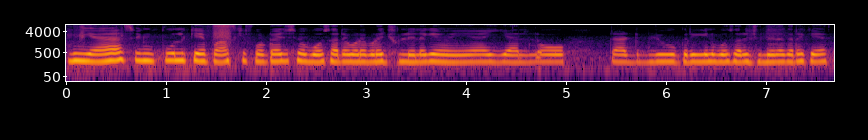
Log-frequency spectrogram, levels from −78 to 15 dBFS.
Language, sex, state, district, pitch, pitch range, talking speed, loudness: Hindi, female, Uttar Pradesh, Lalitpur, 220 Hz, 215-225 Hz, 205 wpm, -14 LUFS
